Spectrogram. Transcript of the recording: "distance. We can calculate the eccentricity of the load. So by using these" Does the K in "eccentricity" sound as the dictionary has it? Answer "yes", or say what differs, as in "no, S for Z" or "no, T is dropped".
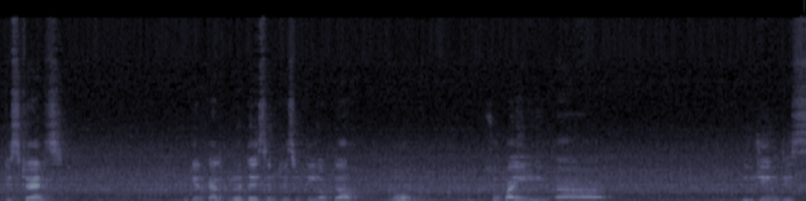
no, K is dropped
